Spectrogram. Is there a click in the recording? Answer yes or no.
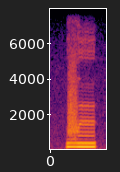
no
